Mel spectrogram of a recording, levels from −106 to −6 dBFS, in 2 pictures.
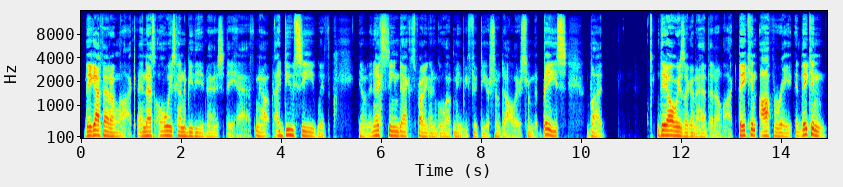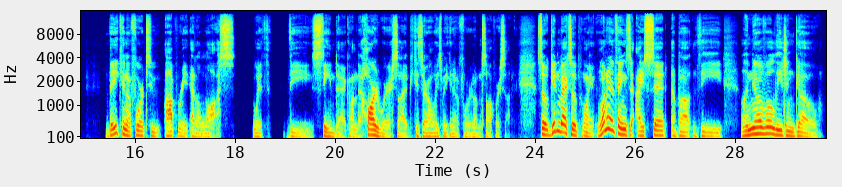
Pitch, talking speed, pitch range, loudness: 115 Hz, 195 wpm, 100-135 Hz, -29 LUFS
